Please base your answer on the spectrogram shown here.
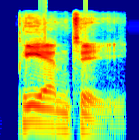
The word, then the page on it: PMT: British English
